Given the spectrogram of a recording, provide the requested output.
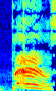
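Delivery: shouted crash sound, high and loud. Retold or imitated. Pastor imitating car hitting pillar: loud shouted bang. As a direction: belt out the bang of the impact.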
